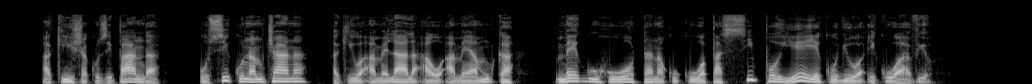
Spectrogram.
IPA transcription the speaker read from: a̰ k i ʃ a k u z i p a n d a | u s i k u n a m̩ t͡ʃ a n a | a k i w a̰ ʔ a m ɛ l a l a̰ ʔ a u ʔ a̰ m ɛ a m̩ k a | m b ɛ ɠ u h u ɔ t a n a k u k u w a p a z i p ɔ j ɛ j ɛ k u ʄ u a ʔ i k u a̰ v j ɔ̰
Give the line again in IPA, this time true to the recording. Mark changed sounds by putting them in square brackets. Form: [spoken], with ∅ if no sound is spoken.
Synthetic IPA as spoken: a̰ k i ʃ a k u z i p a n d a | u s i k u n a m̩ t͡ʃ a n a | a k i w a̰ ʔ a m ɛ l a l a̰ ʔ a u ʔ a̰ m ɛ a m̩ k a | m b ɛ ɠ u h u ɔ t a n a k u k u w a p a [s] i p ɔ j ɛ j ɛ k u ʄ u a ʔ i k u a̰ v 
